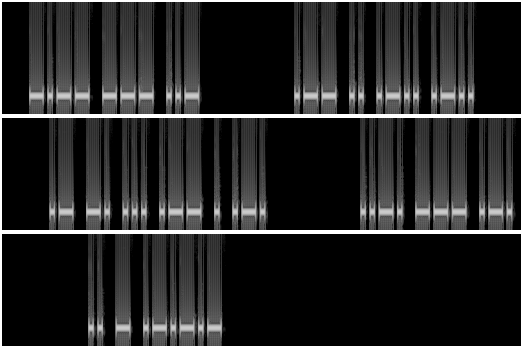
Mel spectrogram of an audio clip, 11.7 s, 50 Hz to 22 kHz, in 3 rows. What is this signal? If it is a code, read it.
Morse code, heard as a keyed tone, about 36 wpm, 700 Hz. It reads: YOU WILL ANSWER FOR IT.
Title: 3x Word-Spacing - Sentences from Top 300 Words - 35wpm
